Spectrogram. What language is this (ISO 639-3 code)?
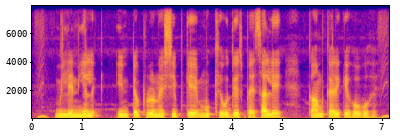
mag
